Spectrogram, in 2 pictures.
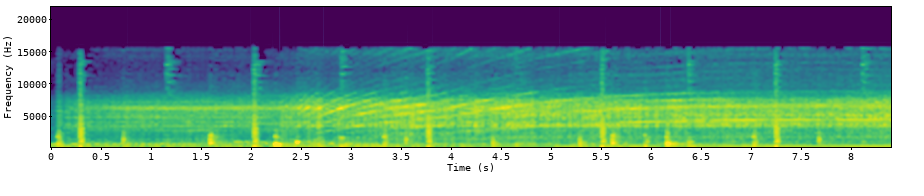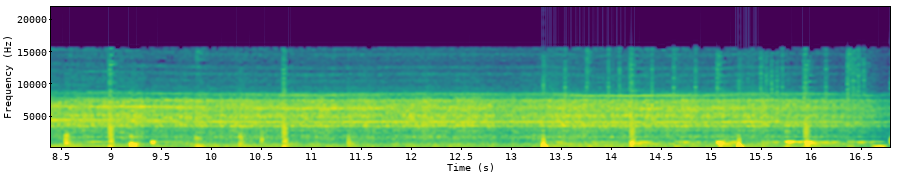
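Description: Corded electric drill, rigged as a bench buffer with a felt polishing wheel, spins up over the first few seconds and then runs at a steady whine. Electronic background music plays over it, with heavy bass hits near the end that are the loudest sounds.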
